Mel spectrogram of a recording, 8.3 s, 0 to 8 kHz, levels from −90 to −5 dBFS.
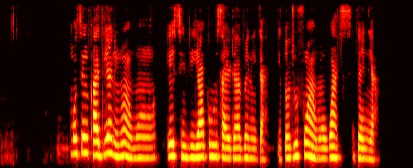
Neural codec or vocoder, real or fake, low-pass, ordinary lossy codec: none; real; 7.2 kHz; AAC, 48 kbps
